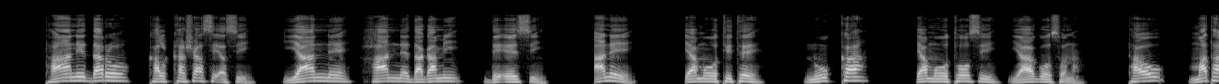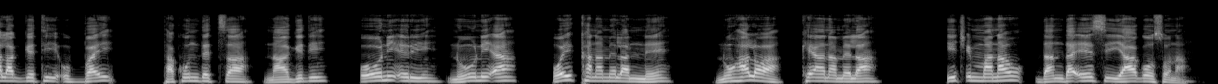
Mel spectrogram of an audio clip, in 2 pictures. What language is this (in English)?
Gofa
